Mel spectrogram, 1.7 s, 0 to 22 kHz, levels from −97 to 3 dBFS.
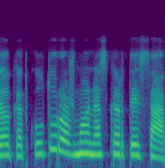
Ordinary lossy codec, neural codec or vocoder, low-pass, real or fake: Opus, 16 kbps; none; 7.2 kHz; real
